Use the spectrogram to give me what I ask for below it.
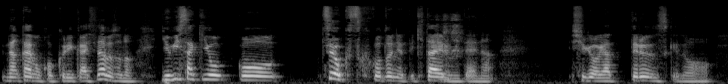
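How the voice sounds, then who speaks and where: A woman's voice: low-pitched, normal speed. A woman co-hosting a casual podcast chat about a TV drama, acting out quoted lines as she talks. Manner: animated, acts out quoted lines. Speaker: podcast co-host.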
